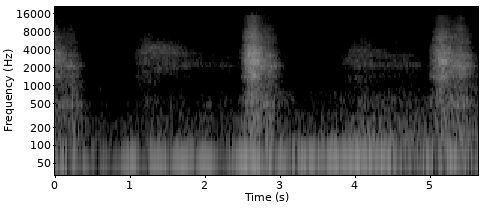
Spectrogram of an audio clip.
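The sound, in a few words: forceful Bhastrika breathing exercise, inhaling and exhaling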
